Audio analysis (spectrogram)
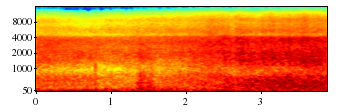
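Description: Sea waves surge and break continuously on the shore at a cold beach in Luxembourg or the Benelux coast, loud and close, mixed with strong wind buffeting the microphone.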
